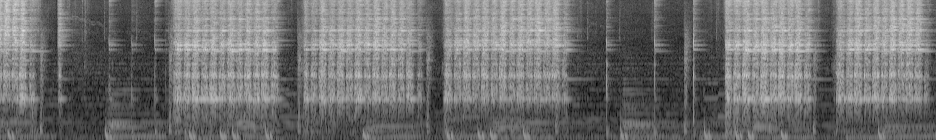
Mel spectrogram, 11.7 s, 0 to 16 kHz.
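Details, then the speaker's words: Valve lapping on a Honda B17A1 VTEC head (Ferrea flat-face valves) for an all-motor B17 CRX build: short, even back-and-forth rasping of the lapping tool with no sand-like crunch of compound left; the seat is now smooth and lapping is nearly done. "it's starting to get really smooth now. It's about done."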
